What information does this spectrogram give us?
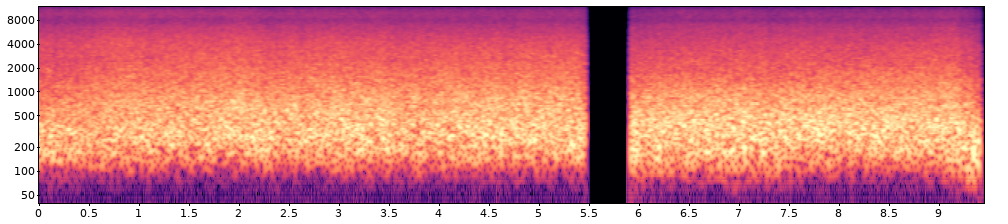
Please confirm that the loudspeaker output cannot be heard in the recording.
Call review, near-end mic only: Yes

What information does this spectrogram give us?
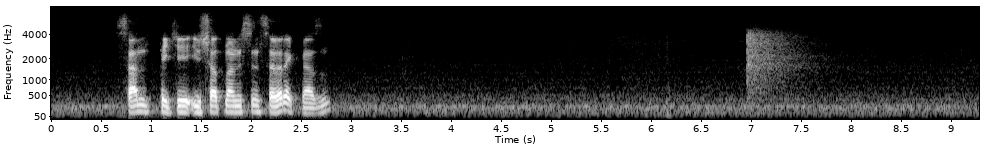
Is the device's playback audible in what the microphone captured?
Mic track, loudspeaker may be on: No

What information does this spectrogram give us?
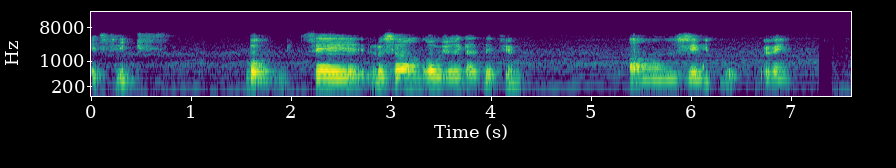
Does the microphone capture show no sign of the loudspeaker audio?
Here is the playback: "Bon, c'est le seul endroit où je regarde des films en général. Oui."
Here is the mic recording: No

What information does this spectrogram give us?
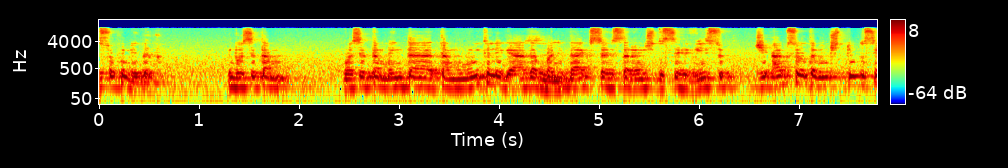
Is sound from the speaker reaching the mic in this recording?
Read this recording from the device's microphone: Yes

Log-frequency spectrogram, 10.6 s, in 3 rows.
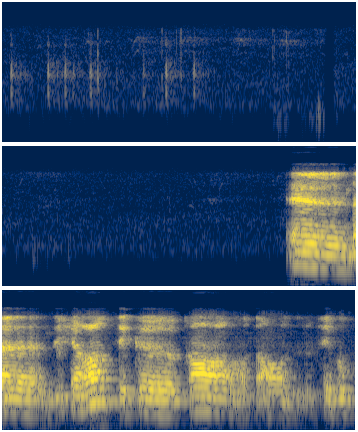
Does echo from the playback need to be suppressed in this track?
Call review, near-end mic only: No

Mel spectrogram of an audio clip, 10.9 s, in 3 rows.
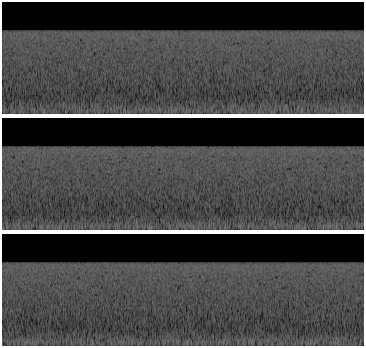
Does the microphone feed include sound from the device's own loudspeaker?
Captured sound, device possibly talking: No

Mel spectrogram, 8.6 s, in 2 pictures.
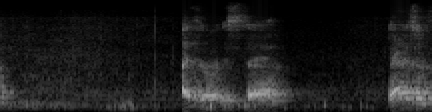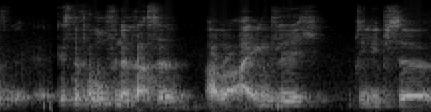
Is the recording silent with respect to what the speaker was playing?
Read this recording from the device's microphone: No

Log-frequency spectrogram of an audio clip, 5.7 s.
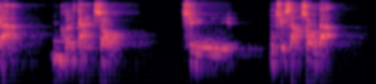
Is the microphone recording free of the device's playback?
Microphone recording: No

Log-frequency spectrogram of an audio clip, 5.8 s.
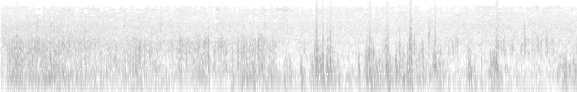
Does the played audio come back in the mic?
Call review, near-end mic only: No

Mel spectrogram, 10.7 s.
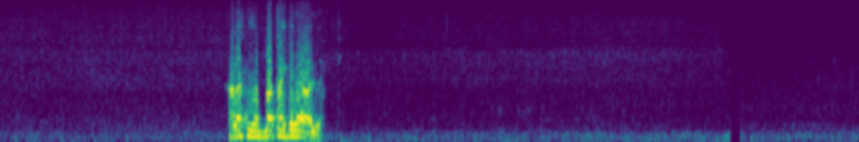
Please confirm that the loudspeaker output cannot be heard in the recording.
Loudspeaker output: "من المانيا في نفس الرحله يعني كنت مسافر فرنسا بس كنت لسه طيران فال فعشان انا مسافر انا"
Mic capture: Yes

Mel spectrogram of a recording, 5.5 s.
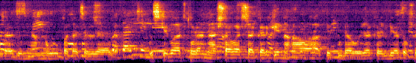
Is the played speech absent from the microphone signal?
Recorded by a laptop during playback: No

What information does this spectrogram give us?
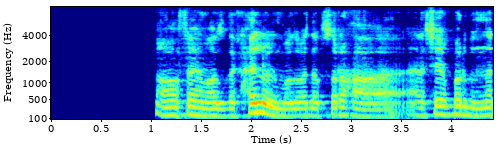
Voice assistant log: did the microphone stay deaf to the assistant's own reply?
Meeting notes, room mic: Yes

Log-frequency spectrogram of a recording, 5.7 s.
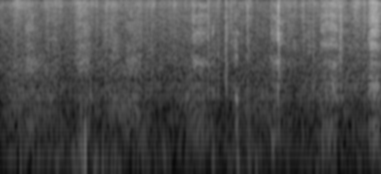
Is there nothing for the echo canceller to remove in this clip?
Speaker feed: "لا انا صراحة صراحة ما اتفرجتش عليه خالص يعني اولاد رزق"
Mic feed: Yes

